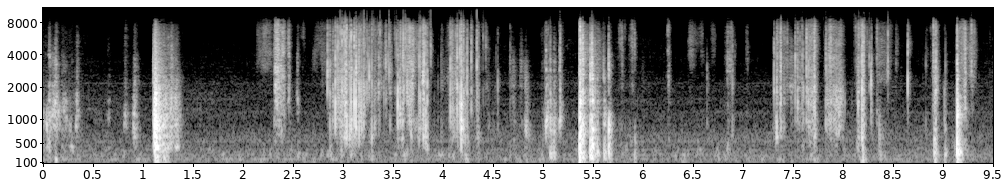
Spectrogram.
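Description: A foil-wrapped trading card pack being handled and its wrapper cut open with scissors: crinkling and rustling, broken by several sharp clicks, the loudest about a second in, midway, and twice near the end.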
